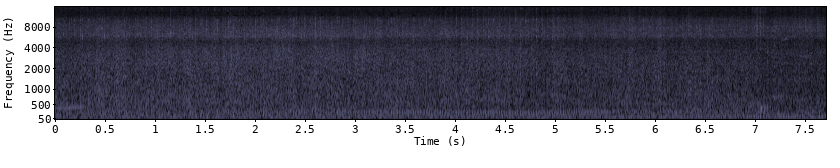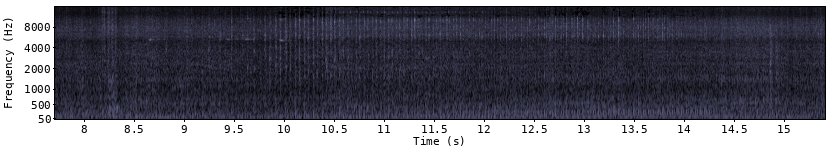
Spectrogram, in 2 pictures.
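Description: A vehicle engine running under way, with a steady drone and rushing noise; its pitch sags around the middle and then climbs steadily over the last few seconds as it speeds up.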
